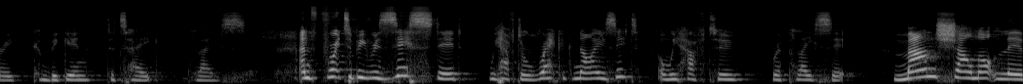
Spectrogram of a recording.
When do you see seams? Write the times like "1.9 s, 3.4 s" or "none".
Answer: 3.2 s, 8.8 s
